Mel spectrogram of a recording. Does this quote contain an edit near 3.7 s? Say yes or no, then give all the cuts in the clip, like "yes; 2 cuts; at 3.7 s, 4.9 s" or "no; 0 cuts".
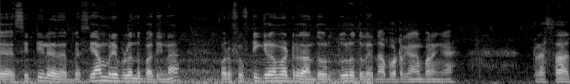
yes; 1 cut; at 3.7 s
